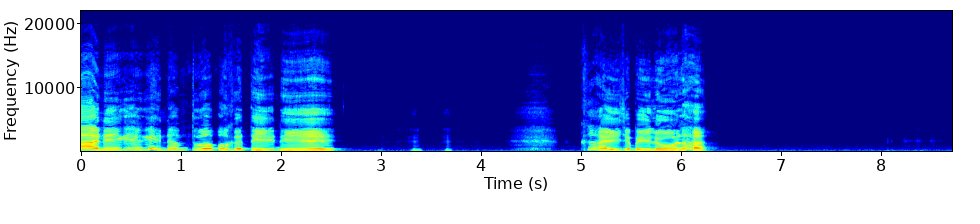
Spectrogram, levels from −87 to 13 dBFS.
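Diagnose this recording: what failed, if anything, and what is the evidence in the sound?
Nothing failed in this speech recording. Listening through the whole clip, no stage from the analogue wiring to playback leaves an audible trace of a fault.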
